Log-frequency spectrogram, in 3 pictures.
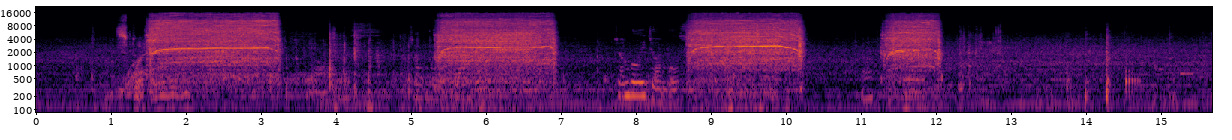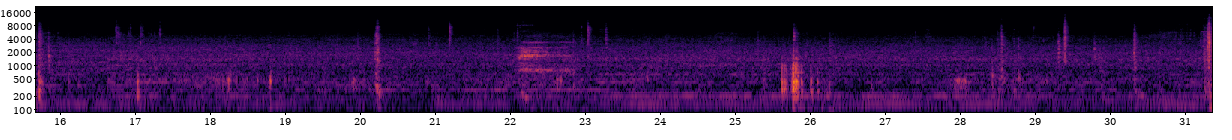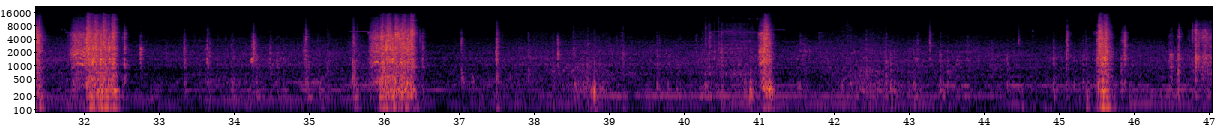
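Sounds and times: cordless drill bursts: 0:01.5 - 0:03.3, 0:05.3 - 0:07.0, 0:08.7 - 0:10.3, 0:11.3 - 0:12.2, 0:31.2 - 0:32.5, 0:35.6 - 0:36.5.

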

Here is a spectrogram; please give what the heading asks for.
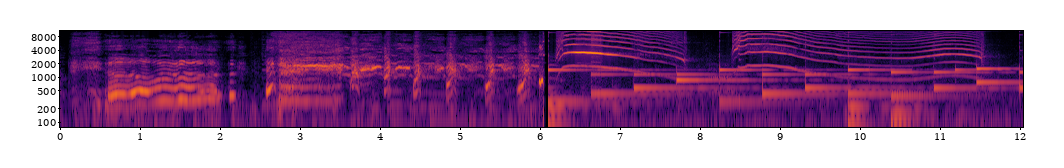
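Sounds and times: person laughing: 0:02.6 - 0:06.1
high tone sliding downward: 0:06.1 - 0:11.8.

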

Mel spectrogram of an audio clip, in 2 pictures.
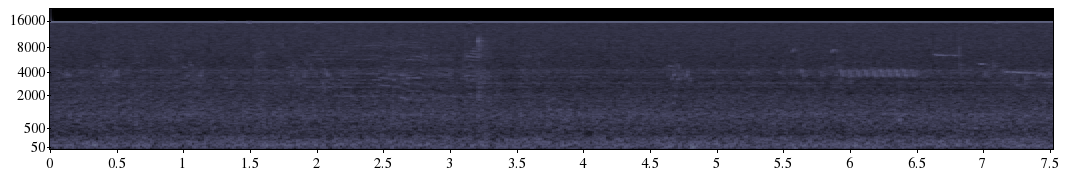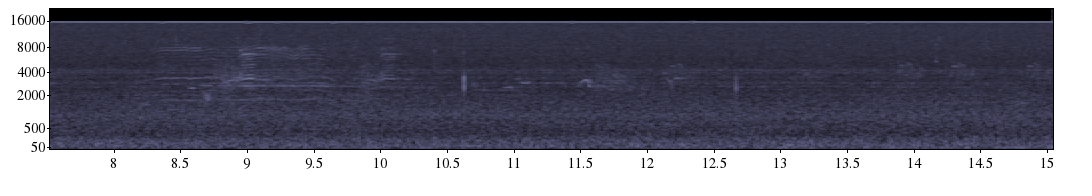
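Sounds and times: low outdoor rumble: 0:00.0 - 0:15.0
small birds chirping: 0:04.6 - 0:15.0.

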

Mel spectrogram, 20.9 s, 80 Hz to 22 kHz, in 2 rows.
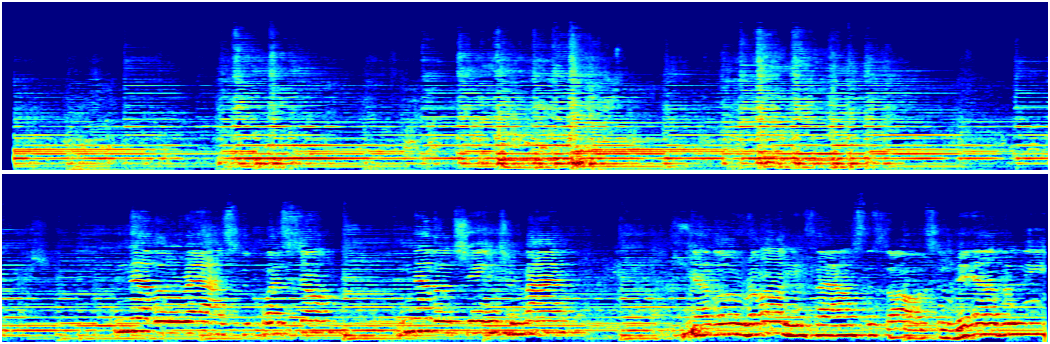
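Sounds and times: amplified acoustic guitar strumming: 0:00.2 - 0:20.9
man singing: 0:10.2 - 0:20.9.

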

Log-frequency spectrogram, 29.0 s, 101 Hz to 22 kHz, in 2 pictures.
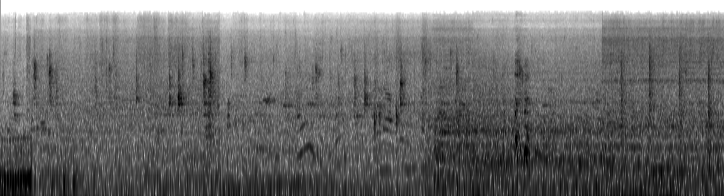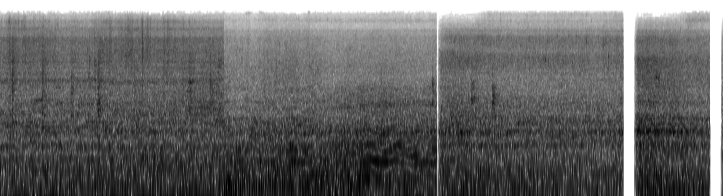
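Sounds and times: chicken deep-frying in oil: 0:00.6 - 0:09.9, 0:12.0 - 0:19.0.

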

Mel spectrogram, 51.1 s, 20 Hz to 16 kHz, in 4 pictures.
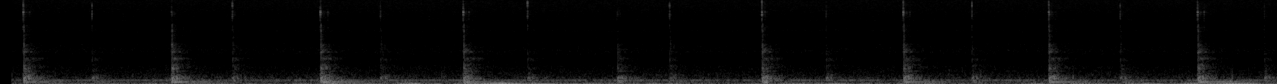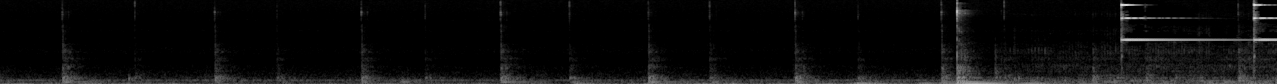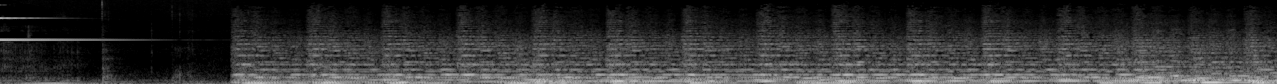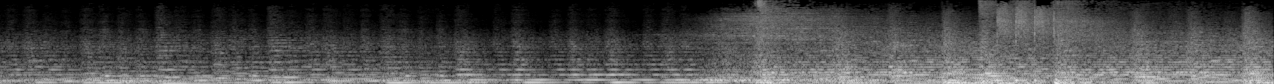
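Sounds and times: clock bell ringing: 0:24.0 - 0:27.9.

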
